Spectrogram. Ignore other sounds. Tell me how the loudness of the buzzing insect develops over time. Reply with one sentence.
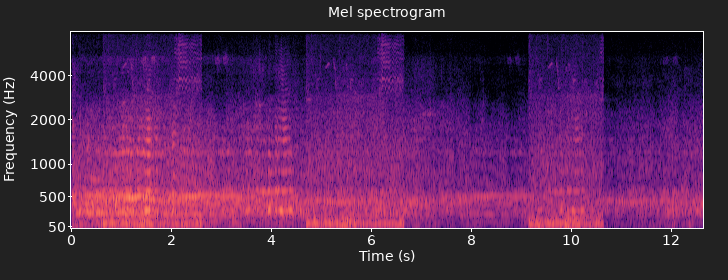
The volume of the buzzing insect goes down.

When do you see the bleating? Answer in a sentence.
You can hear the bleating from 0.6 to 2.6 s, from 4.7 to 6.7 s and from 9.1 to 10.7 s.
